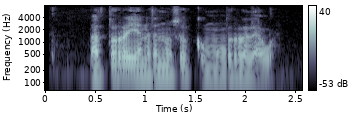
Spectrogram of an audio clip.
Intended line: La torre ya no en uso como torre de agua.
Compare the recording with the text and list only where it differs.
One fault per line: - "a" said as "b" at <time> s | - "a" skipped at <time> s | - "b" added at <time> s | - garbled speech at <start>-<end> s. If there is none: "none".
none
